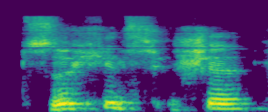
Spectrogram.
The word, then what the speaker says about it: psychische: First, remember that the Y here is pronounced like a soft U with umlaut, so Ü. Yes, that's your tongue forward to say psy. And then you have to open your mouth after it. Psychische.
